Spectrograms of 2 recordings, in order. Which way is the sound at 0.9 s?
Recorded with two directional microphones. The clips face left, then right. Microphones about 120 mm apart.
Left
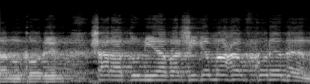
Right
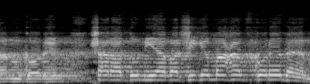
50° right (ahead or behind).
